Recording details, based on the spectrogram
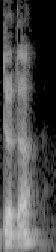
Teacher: rhythm throughout the play of duda so pairs of syllables with the first one is unstressed the second one is stressed which resembles a heartbeat so here we have this sense the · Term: iambic pentameter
